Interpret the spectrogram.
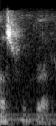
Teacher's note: En la palabra azúcar, la sílaba tónica está en la penúltima. Las sílabas átonas carecen de acento prosódico, de intensidad.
